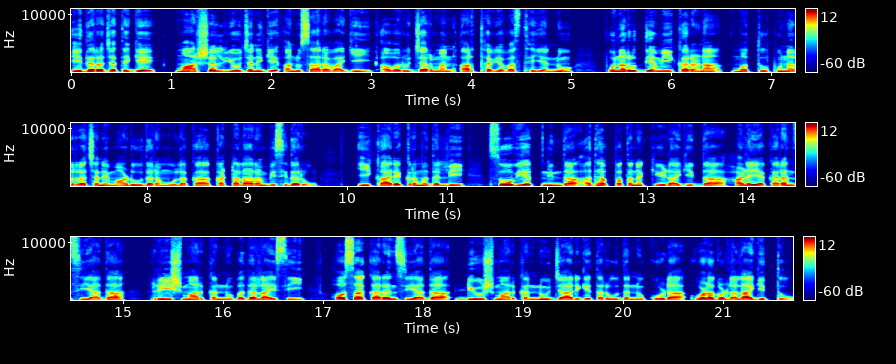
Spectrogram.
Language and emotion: Kannada, neutral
